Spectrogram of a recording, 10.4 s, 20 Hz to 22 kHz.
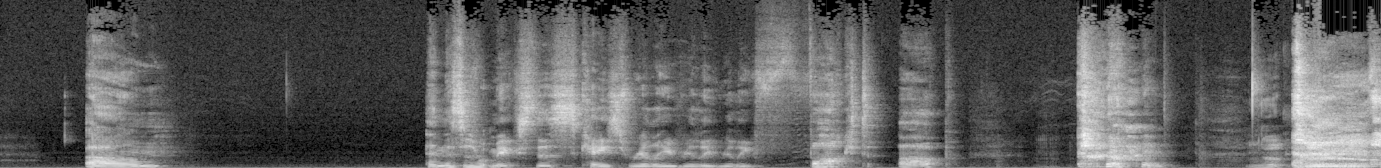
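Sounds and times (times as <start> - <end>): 
low steady hum: 0.0 - 10.3
speech: 0.6 - 1.4, 3.2 - 7.2, 8.1 - 8.8, 9.4 - 10.3
harsh throaty coughs: 8.1 - 8.8, 9.6 - 10.3.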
